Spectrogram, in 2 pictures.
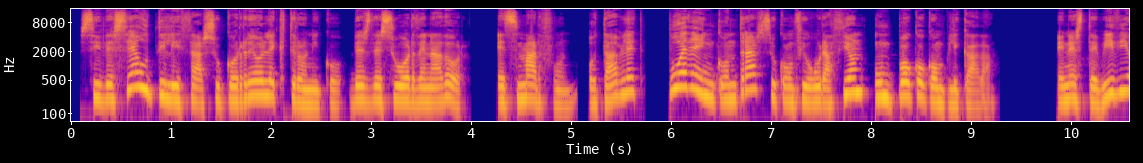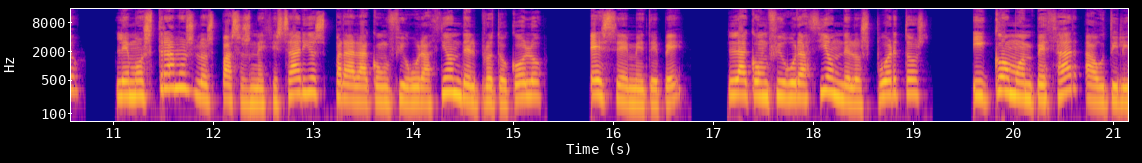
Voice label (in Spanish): E-Learning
